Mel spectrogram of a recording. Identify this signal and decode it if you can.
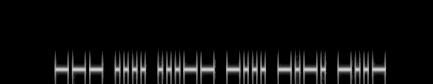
Morse code, heard as a keyed tone, about 28 wpm, 700 Hz. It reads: OH3BCX
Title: Call Signs - 28wpm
